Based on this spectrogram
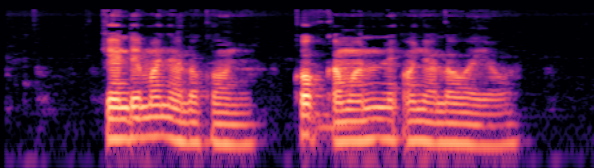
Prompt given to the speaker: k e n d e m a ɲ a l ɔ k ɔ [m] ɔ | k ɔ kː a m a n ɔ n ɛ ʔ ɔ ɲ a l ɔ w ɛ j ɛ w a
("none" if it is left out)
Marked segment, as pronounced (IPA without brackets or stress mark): ɲ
